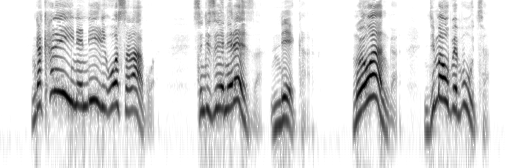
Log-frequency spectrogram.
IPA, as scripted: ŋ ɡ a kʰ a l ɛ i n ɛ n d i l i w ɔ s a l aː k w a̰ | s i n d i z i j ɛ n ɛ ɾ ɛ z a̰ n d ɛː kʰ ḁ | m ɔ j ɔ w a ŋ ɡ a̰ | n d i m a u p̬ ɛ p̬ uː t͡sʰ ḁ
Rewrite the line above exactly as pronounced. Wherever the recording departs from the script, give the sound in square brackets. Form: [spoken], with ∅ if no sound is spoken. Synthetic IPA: ŋ ɡ a kʰ a l ɛ i n ɛ n d i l i w ɔ s a l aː k w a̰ | s i n d i z i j ɛ n ɛ ɾ ɛ z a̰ n d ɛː kʰ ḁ | m ɔ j ɔ w a ŋ ɡ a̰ | n d i m a u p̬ ɛ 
